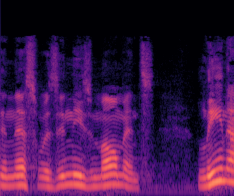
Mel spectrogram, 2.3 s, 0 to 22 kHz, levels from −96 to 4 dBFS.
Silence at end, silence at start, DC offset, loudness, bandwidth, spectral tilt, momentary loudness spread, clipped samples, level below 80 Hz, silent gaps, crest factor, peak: 0 s; 0 s; under 0.1%; -29 LUFS; 11.5 kHz; -6.5 dB/octave; 13 LU; under 0.1%; -66 dBFS; none; 18 dB; -10 dBFS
